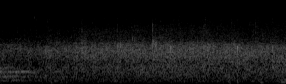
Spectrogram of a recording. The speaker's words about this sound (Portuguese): Aplauda o Senhor que é bom.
